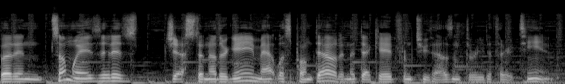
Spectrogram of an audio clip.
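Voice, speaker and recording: Music plays in the background as a man speaks at a fairly quick pace. His pitch is medium, and his intonation is fairly even. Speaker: video essayist. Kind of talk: video essay narration. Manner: flat, drab.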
